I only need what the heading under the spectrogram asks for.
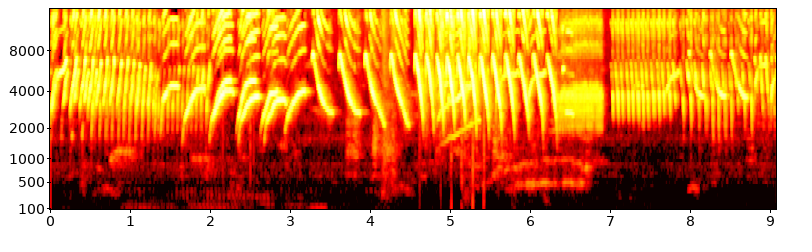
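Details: Dueling canaries in long rolling song. Rapid trills, rising and falling whistled slurs and a sustained buzzy roll follow one another, with brief gaps between bursts.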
